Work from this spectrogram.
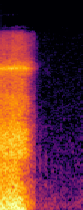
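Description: A short, breathy exhalation in a breathwork exercise follows a double inhalation, close and soft, fading quickly into silence.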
